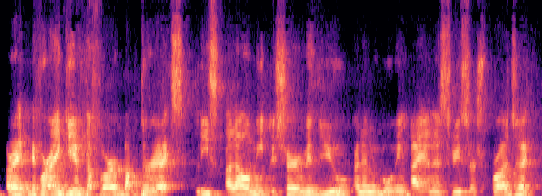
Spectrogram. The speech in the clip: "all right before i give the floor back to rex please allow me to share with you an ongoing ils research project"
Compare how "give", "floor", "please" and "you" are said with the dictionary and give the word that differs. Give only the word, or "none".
please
